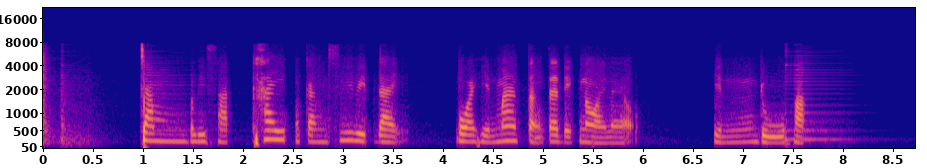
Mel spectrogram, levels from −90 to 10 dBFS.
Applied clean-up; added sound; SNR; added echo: neural mask model RNNoise.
